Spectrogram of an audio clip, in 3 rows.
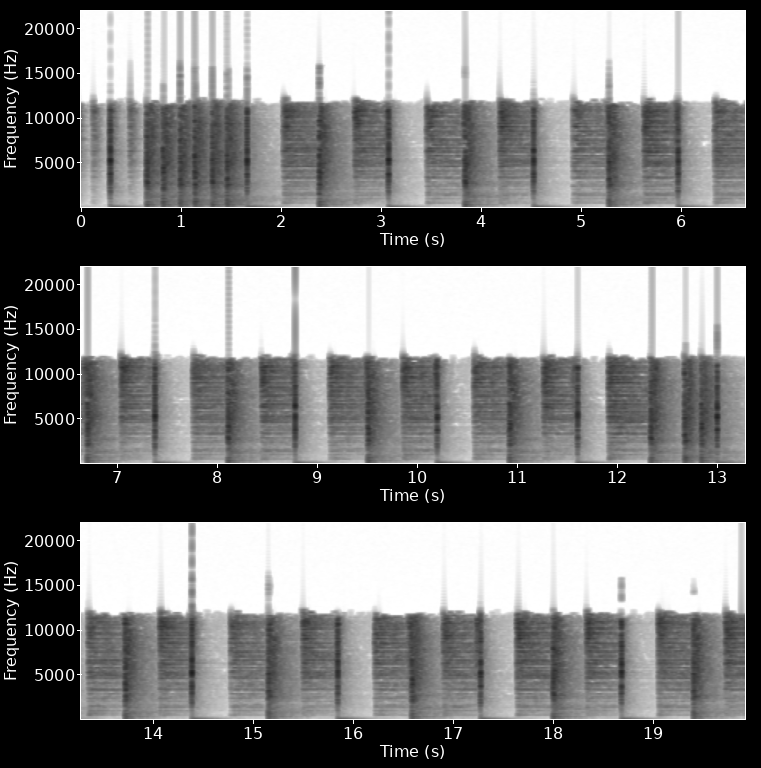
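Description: Acoustic drum kit played solo: a fast fill of rapid strokes in the first two seconds, then a steady groove of bass drum, snare and cymbals at about 85 beats per minute.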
